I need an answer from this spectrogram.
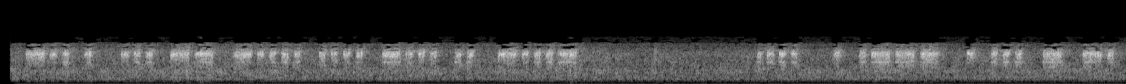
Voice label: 2m, vhf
